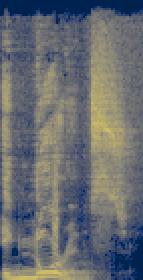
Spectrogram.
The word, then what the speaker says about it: ignorance: I tell people, start pronouncing it ignorance. Ignorance. Then people will hear the word ignore in it, and the connotation becomes clear.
